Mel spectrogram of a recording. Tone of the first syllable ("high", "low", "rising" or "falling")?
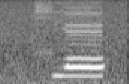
high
